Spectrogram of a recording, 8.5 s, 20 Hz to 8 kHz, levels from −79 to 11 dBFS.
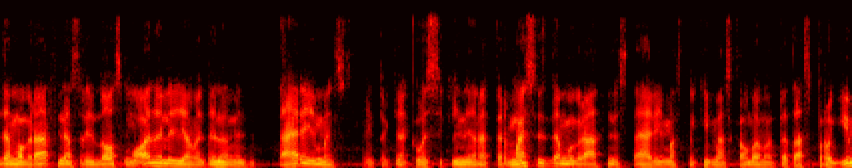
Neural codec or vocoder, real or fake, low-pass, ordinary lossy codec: codec, 24 kHz, 3 kbps, HILCodec; fake; 7.2 kHz; Opus, 64 kbps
